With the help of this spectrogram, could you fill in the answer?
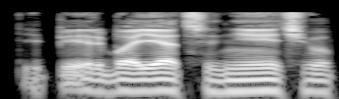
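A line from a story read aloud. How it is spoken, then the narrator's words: Grumbling. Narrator (Russian): проворчал Навага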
